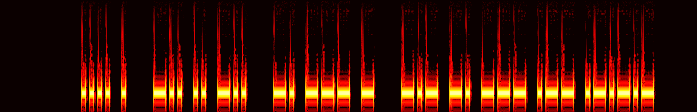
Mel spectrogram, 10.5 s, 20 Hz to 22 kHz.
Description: Morse code, heard as a keyed tone, about 20 wpm, 700 Hz. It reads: HE DID NOT KNOW.
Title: Sentences with 2-Word Phrases - 20wpm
